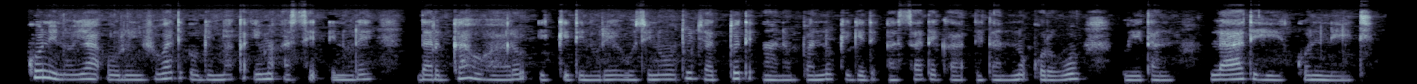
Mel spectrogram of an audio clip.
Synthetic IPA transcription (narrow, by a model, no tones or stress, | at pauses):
kkʊnɪnɔjaːʔʊrɾːɪnʃʊwɐt̪ɪɔɡɪnːɐkːɐʔɪmɐʔɐsːɪɗːɪnʊɾe | d̪ɐɾɡɐhʊɦaːɾɔɪkːɪt̪ɪnʊɾewɔsɪno̞ːt̪ʊd͡ʒɐd̪̥ːɔt̪ɛʔaːnɐbːɐnːɔkːɪɡɛd̪ɛɐsːɐt̪ɛkʰaːᶑɪt̪ɐnːɔkʼɔɾɔwɔʊjɪt̪ɐnːɔ̥laːt̪ɪɦiːkʰːɔnːeːt̪ɪ̥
